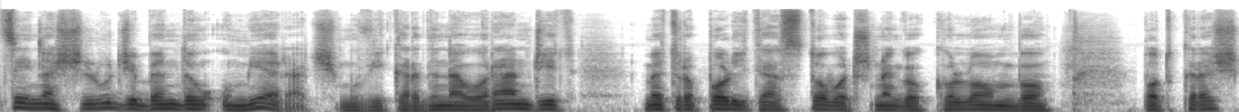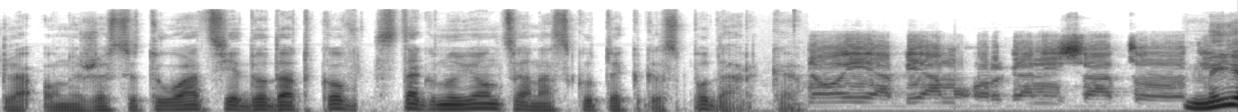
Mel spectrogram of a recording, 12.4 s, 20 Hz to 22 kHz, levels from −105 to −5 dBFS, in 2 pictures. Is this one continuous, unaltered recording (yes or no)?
no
